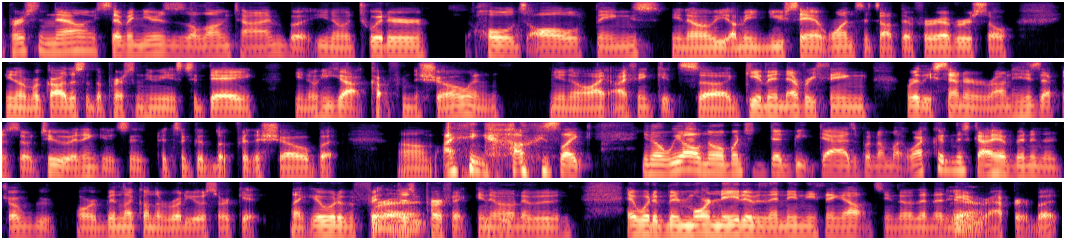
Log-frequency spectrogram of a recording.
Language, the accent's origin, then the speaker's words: English; United States; I grew up on the Navajo res in my town.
